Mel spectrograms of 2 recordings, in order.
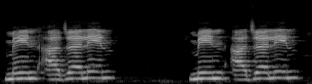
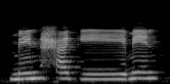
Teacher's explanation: نون ساکن کے بعد حروف حلقی کا حا رہے تو اظہار ہوگا، یعنی غنہ نہیں کریں گے، نون ساکن کی آواز کو بالکل ظاہر کر کے پڑھیں گے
